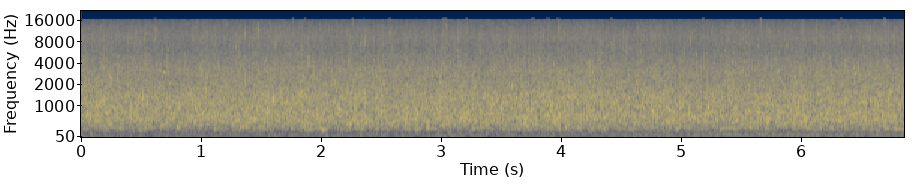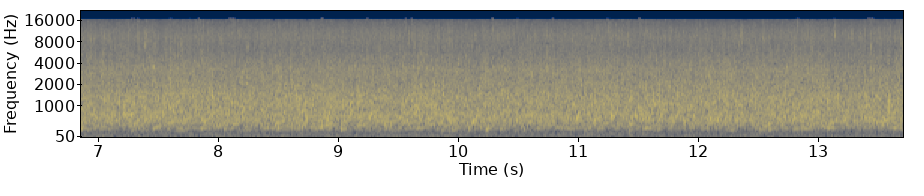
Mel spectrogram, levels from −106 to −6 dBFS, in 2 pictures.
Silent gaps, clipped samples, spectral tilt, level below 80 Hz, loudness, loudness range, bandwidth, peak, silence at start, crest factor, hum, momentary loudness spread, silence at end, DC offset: none; under 0.1%; 0 dB/octave; -60 dBFS; -27 LUFS; 0 LU; 17 kHz; -12 dBFS; 0 s; 16 dB; none; 1 LU; 0 s; under 0.1%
